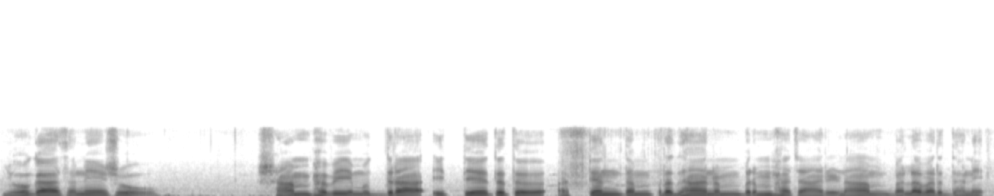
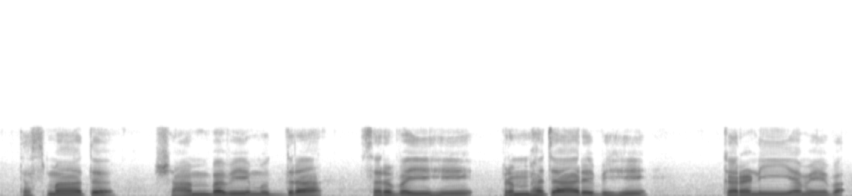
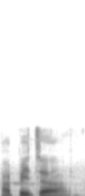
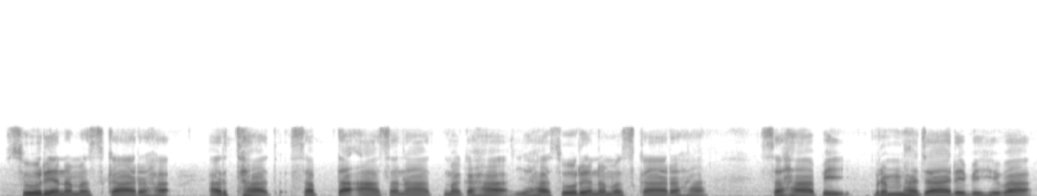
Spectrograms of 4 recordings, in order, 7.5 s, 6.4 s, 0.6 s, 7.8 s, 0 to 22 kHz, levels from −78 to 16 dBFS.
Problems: background sounds at intervals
